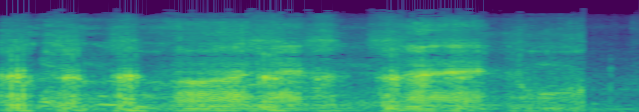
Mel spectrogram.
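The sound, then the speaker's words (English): A rapid series of pig grunts and oinks, fairly loud, overlapping in busy bursts for about three seconds before cutting off abruptly. “The gingerbread man ran down the road when he came to some pigs.”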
